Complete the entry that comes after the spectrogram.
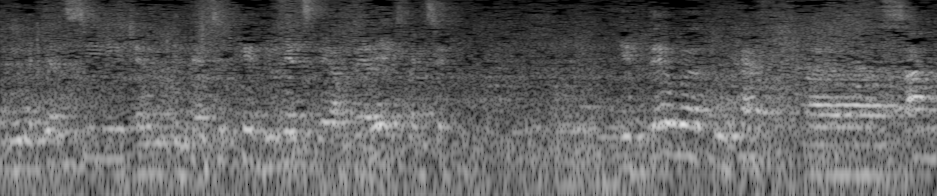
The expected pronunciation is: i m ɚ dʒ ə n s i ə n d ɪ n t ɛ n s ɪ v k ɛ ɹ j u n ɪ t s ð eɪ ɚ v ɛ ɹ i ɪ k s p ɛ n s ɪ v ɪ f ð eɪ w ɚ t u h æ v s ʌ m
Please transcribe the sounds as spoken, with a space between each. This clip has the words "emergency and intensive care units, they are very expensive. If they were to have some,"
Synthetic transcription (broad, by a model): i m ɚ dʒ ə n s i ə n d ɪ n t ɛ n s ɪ f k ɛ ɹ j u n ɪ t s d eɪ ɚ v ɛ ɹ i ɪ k s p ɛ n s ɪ ɪ f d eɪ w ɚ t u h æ s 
